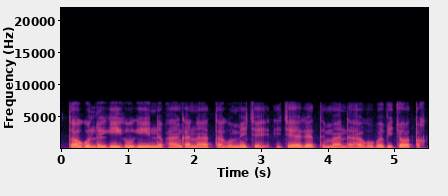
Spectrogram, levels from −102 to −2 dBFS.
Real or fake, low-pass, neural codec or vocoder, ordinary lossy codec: real; 7.2 kHz; none; none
